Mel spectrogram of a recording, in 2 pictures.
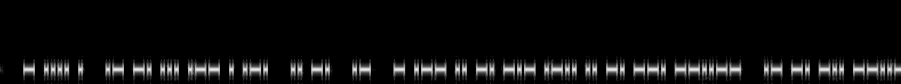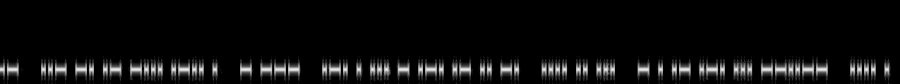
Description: Morse code, heard as a keyed tone, about 35 wpm, 700 Hz. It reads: THE ANSWER IN A TWINKLING, AND, UNABLE TO RESTRAIN HIS TEARS, HE
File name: Pinocchio / Pinocchio ch8 35 35 ik1hge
